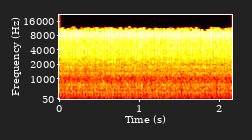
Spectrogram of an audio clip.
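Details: 2001 Audi A4 Quattro after replacing all four faulty ignition coils behind the no-power fuse 28/29/34 no-start; steady, even idle with no misses, knocks or stumbles, smooth and healthy.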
